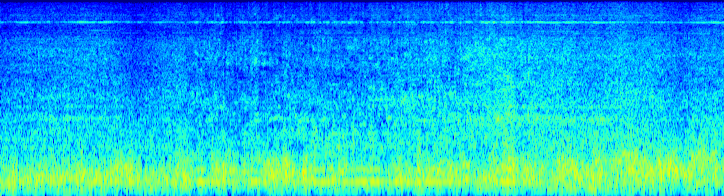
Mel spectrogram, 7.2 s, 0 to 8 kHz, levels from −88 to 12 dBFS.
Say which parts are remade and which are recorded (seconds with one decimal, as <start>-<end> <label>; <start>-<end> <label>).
0.0-1.9 recorded; 1.9-5.3 remade; 5.3-7.2 recorded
